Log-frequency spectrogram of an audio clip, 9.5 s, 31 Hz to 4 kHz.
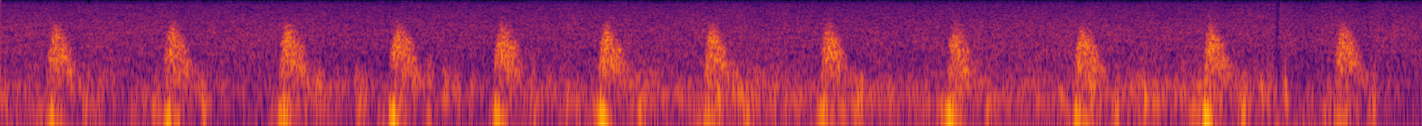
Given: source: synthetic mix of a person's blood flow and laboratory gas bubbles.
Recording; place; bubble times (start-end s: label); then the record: Doppler ultrasound of blood flow; subclavian vein
no bubbles
From the record:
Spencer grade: 0 (complete lack of bubble signals)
